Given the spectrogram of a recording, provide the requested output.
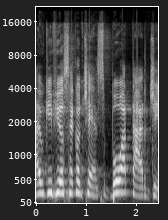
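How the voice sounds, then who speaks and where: A woman speaks at a fairly slow pace with a fairly high pitch and ordinary pitch variation. Her tone is bright and sharp, and the recording is very clean with a silent background. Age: 60s. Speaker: ambassador. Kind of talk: speech.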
